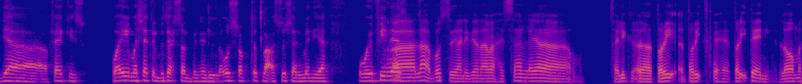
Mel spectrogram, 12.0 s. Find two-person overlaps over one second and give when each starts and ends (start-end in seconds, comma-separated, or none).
none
